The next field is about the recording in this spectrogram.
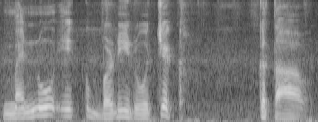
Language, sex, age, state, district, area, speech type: Punjabi, male, 60+, Punjab, Mohali, urban, spontaneous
